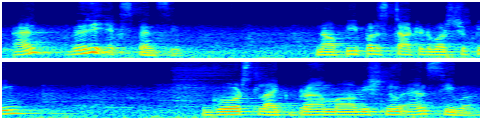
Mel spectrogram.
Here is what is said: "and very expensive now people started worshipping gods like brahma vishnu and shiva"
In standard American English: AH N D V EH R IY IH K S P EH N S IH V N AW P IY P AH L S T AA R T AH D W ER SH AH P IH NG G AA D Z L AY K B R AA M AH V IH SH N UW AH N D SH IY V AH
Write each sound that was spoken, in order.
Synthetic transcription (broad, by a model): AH N D V EH R IY IH K S P EH N S IH V N AW P IY P AH L S T AA R T AH D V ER SH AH P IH NG G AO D S L AY K B R AA M AH V IH SH N UW AH N D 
